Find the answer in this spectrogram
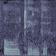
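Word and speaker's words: ōtengu: Great Tengu in Japanese Dai Tengu or sometimes pronounced old tingu it has another name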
